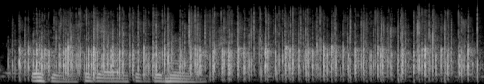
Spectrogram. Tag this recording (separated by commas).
Human voice, Human group actions, Applause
